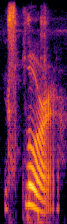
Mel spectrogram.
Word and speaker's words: explorer: What syllable is stressed, first or second? Oh, explorer. I don't know. Maybe second. The second. Explorer.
